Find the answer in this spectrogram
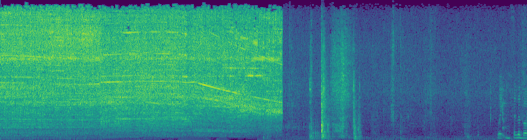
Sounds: canoe

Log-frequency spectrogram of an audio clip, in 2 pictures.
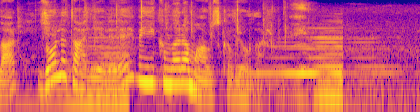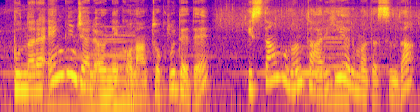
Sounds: music, speech

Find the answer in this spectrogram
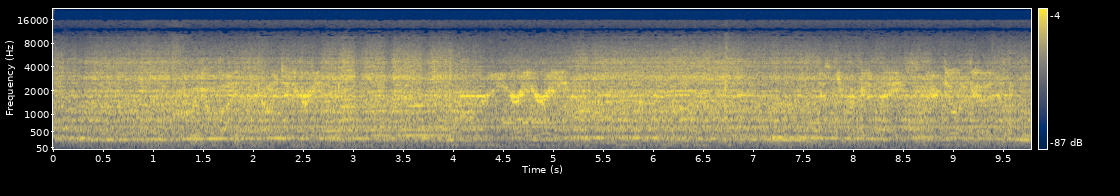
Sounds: speech

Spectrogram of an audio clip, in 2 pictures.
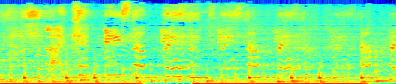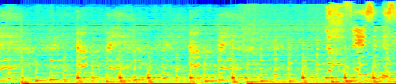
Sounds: music

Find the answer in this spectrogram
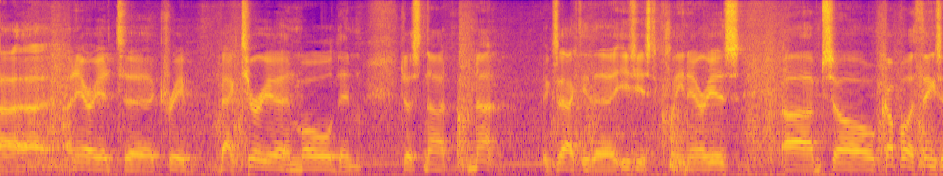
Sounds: speech

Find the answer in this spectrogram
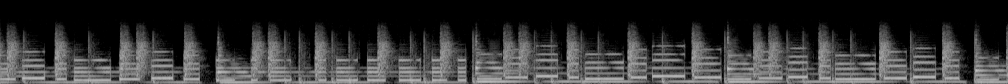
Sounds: electric piano, keyboard (musical), piano

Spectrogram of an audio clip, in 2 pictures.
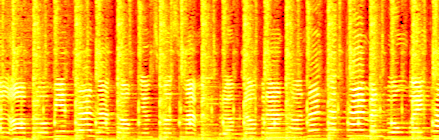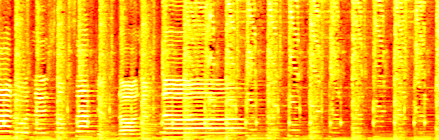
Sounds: musical instrument, bowed string instrument, acoustic guitar, music for children, guitar, music

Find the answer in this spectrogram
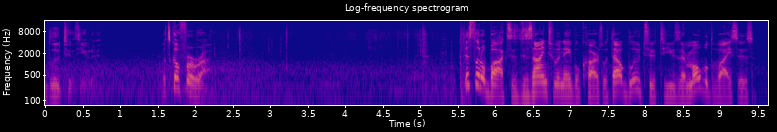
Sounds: speech

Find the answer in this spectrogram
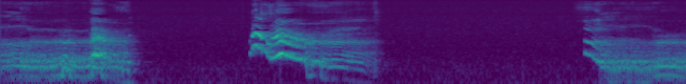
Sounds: bark

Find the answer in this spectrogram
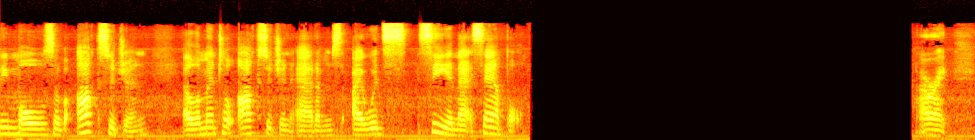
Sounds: speech

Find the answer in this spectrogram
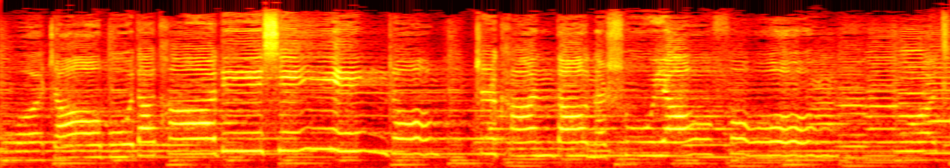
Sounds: music

